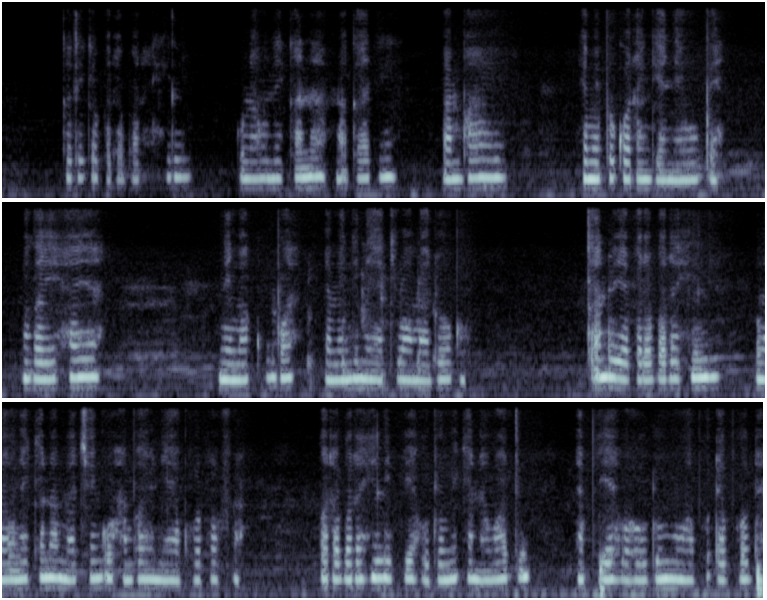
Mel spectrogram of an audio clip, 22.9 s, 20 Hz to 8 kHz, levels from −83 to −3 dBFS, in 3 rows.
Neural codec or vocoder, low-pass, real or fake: codec, 16 kHz, 6 kbps, DAC; 7.2 kHz; fake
